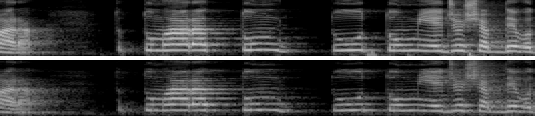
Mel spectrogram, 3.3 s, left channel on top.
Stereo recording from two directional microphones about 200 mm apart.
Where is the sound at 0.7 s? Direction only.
45° left (ahead or behind).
